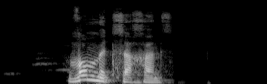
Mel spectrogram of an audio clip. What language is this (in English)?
Kabyle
